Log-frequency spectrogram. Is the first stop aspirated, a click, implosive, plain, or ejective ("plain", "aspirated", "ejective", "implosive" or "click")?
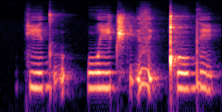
plain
